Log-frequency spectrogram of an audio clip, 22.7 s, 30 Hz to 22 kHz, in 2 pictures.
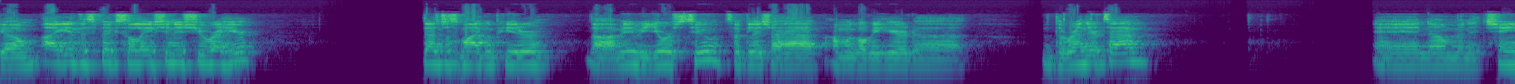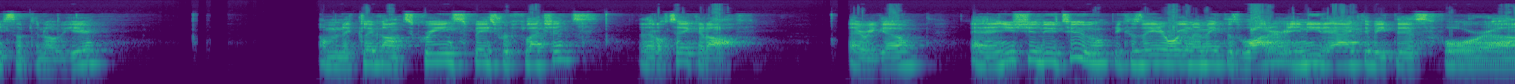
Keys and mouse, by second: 17.6 middle click.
